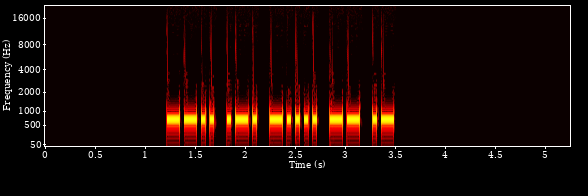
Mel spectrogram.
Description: Morse code, heard as a keyed tone, about 28 wpm, 700 Hz. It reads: ZR6MA
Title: DXCC-100 Call Signs - 5 Characters - Repeated 3x - 28wpm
